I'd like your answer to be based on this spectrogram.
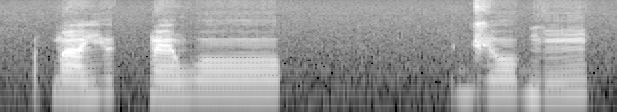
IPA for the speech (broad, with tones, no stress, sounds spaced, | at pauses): ɓ ã˧ j ɨ˦˨ k͡p ɛ̃˧ w oː˦ | d͡ʒ oː˦ ɡ ĩ˨˦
